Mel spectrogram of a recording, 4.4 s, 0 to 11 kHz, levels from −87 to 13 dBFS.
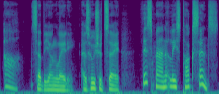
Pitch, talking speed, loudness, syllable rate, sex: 145 Hz, 205 wpm, -18 LUFS, 4.8 syllables/s, male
